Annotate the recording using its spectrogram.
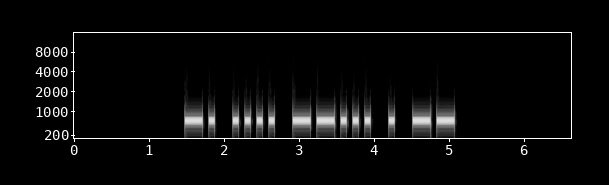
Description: Morse code, heard as a keyed tone, about 15 wpm, 700 Hz. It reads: NH7EM
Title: USA Call Signs - 5 Characters - Repeated 3x - 15wpm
